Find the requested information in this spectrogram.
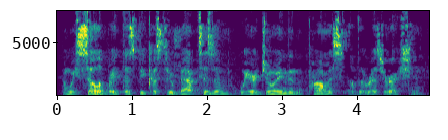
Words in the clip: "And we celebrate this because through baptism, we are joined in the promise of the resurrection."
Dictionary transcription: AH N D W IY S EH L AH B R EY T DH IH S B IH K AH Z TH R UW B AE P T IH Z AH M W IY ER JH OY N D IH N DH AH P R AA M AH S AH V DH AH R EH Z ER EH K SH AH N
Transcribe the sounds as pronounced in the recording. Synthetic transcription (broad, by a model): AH N W IY S EH L AH B R EY T DH IH S B IH K AH Z TH R UW B AE P T IH Z AH M W IY ER JH OY N D IH N DH AH P R AA M AH S AH V DH AH R EH Z ER EH K SH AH N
